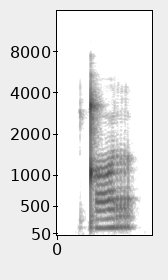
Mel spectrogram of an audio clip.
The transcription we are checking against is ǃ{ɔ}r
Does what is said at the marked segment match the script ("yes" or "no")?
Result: yes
